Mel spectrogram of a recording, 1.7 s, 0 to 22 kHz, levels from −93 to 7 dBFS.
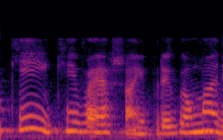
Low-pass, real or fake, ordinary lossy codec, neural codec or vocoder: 7.2 kHz; real; Opus, 24 kbps; none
